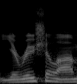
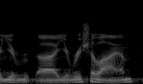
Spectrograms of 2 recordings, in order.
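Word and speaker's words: ירושלים: But, yushalam or yushalam. There's two parts. There's the year part city. And then there's shalom or shalam which sounds like shalom, peace.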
